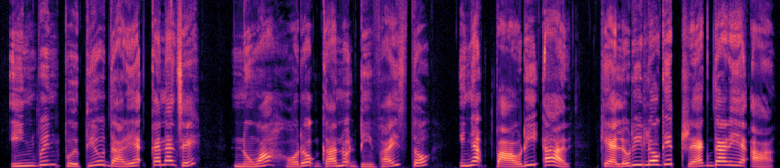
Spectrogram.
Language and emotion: Santali, surprised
